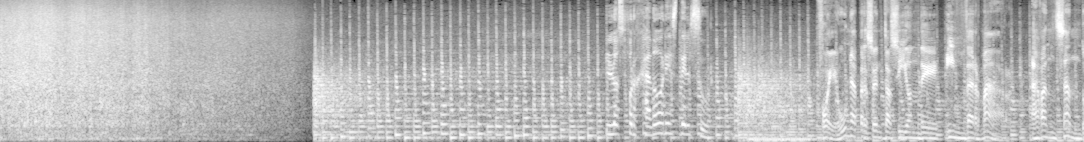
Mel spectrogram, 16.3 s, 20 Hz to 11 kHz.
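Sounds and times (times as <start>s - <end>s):
ocean waves crashing on rocks below a pier: 0.0s - 4.6s
rhythmic pulsing music: 4.7s - 16.2s
speech: 9.2s - 11.0s, 12.3s - 16.2s.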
